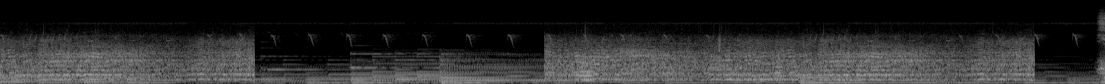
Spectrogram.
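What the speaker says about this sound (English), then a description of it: "It's a bee." A bee buzzes steadily and close through the whole stretch, with brief bird chirps breaking in twice.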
